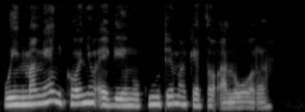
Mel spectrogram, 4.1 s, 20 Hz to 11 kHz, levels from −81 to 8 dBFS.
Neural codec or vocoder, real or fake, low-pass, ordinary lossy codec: codec, 24 kHz, 3 kbps, HILCodec; fake; 9.9 kHz; MP3, 96 kbps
